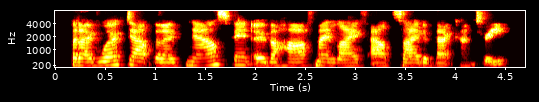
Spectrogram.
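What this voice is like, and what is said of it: Australian accent. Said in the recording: “as you can hear from my accent, I'm not from the US. I come from Sydney, Australia.”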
